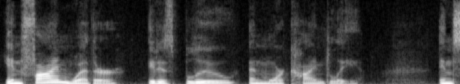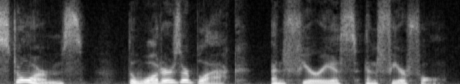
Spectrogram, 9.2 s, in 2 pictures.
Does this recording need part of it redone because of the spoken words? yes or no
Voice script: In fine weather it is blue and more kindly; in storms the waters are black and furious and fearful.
no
